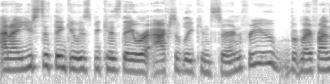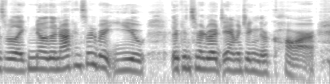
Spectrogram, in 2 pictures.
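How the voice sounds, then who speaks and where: A woman with a Canadian accent at a medium pitch with ordinary pitch variation, bright and sharp in tone, at a very fast pace with hardly any pauses. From Canada. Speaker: Canadian working abroad in India. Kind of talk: casual chat.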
